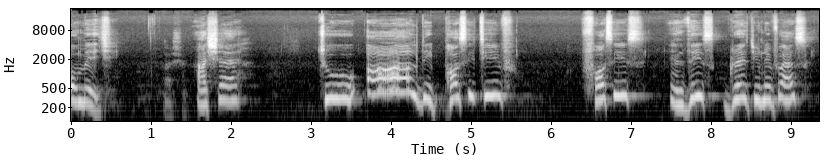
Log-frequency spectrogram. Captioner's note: non-english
